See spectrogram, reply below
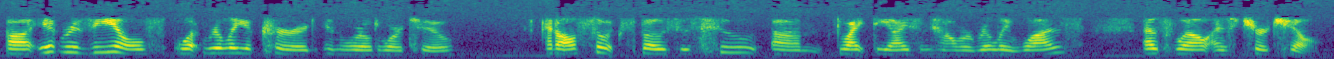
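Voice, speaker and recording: A woman's voice: lowish voice, rough recording. Grave, emphatic woman delivering a conspiracy monologue. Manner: grave, emphatic, deliberate with drawn-out phrasing. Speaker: guest speaker on a call-in show.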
